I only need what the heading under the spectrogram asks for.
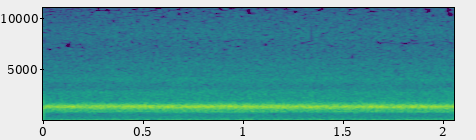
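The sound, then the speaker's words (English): A steady, loud chorus of periodical cicadas, the kind that emerge only once every 17 years, singing in the trees in summer in the US Northeast and Midwest; a continuous buzzing drone centered on one mid-high pitch that holds without pause for the whole clip, with no voices. “The trees ring with their singing, and the streets, sidewalks, gardens, and parks are filled with their cast-off shells.”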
